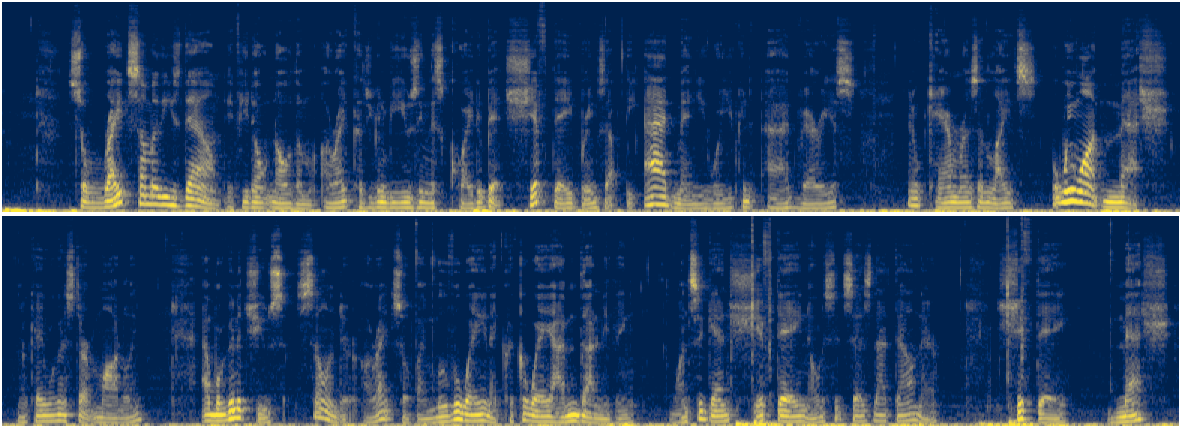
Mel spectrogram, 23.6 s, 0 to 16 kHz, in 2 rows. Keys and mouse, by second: 19.2 shift+a.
